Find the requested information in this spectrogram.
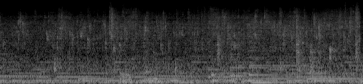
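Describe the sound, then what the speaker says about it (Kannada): Chopped onions frying in hot rice bran oil for a spicy hotel-style misal, a steady dense sizzle and crackle that runs close and continuous with no talk over it. "ಎಣ್ಣೆ ಕಾದ ನಂತರ ಮೊದಲಿಗೆ ಈರುಳ್ಳಿಯನ್ನು ಹಾಕೊಳ್ತಾ ಇದ್ದಾರೆ"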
